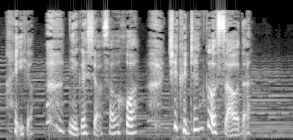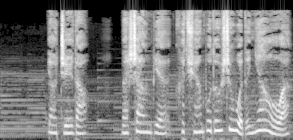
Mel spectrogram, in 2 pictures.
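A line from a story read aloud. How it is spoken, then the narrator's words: Laughing. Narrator (Chinese): 这才笑着说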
